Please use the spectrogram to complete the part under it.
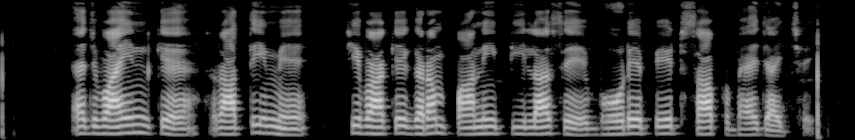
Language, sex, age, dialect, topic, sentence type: Maithili, male, 18-24, Eastern / Thethi, agriculture, statement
